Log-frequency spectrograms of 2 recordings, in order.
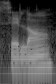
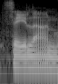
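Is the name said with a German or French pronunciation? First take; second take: French; German. First: It is said the French way, soft C. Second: It is said the German way, hard C.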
